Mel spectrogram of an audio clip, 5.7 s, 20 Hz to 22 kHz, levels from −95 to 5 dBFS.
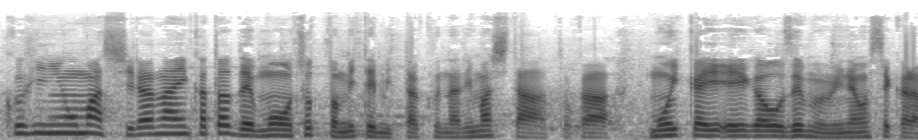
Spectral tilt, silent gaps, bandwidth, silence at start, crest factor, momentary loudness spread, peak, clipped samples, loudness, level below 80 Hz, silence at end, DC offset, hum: -6 dB/octave; none; 14 kHz; 0 s; 16 dB; 6 LU; -2 dBFS; under 0.1%; -18 LUFS; -54 dBFS; 0 s; under 0.1%; none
